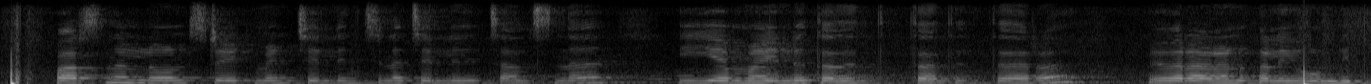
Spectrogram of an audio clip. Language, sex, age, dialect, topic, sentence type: Telugu, female, 25-30, Central/Coastal, banking, statement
